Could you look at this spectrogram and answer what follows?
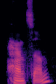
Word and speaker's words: handsome: words so if you look at words like handsome right that D in the middle of handsome used to be pronounced but of course not it's not pronounced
